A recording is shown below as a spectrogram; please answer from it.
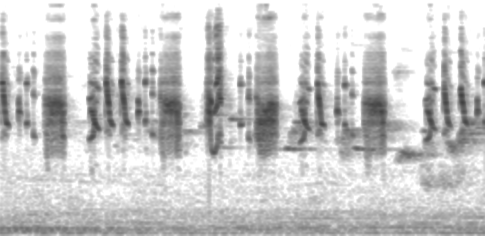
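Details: Lure song of a long-tailed shrike, meant to excite other shrikes: grating squawks alternate with bright upslurred whistles and clipped chips in an uneven, busy rhythm.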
